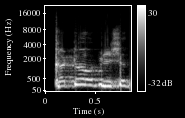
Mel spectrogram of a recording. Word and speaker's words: Kathopanishad: Kathopanishad, because there is a story in it, people pronounce it Katho. No, it's not a Katha story.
